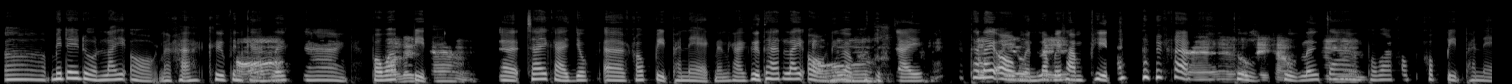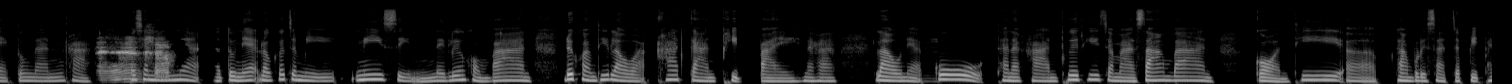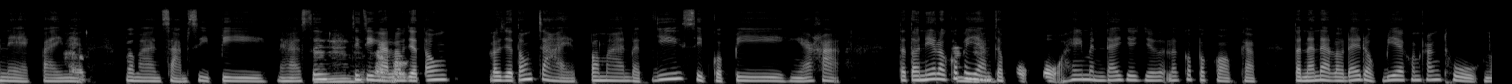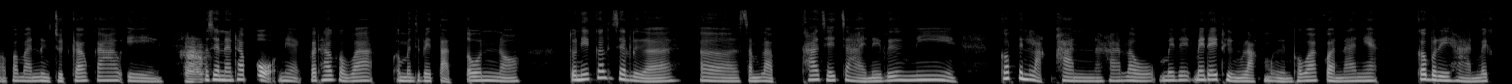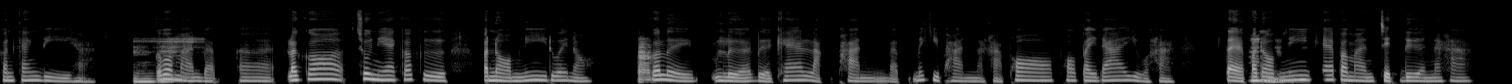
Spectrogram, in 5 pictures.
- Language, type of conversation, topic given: Thai, advice, จะเริ่มประหยัดเงินโดยไม่ลดคุณภาพชีวิตและยังมีความสุขได้อย่างไร?
- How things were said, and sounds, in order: other background noise; chuckle; laugh; tapping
